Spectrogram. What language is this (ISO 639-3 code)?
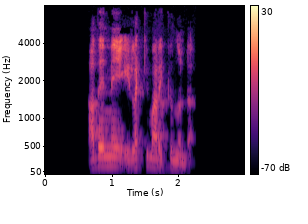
mal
